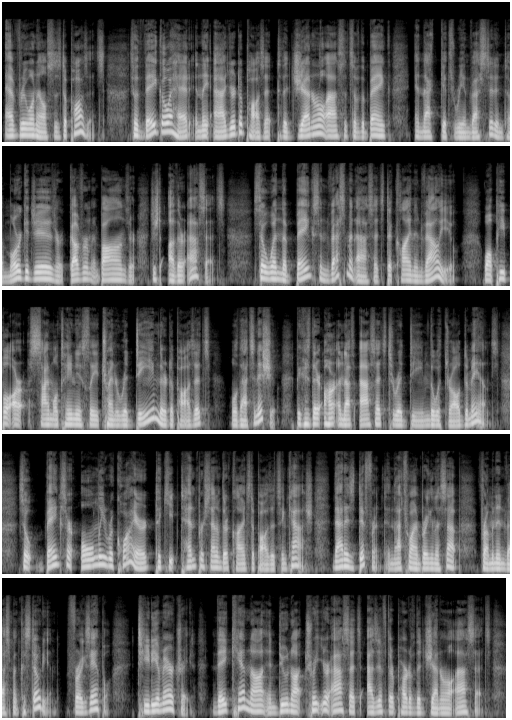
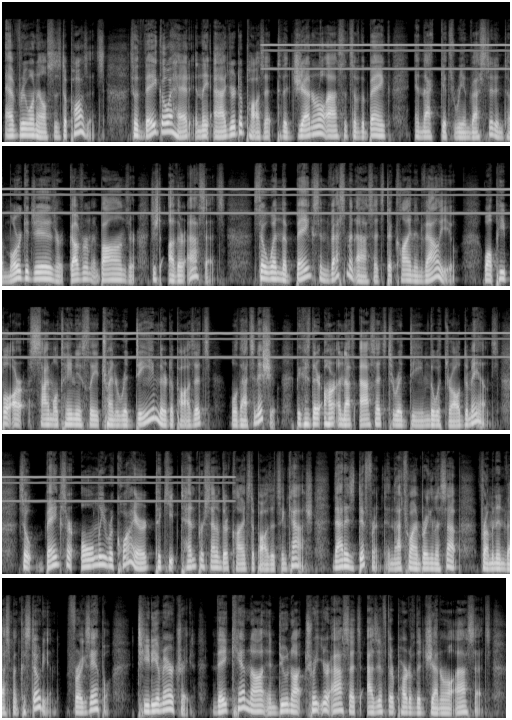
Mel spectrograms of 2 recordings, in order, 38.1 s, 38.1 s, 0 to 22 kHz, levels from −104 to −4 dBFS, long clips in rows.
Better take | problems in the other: first | high-pitched whine; loud; from 4 to 26 s; 7 kHz, 7 dB below the speech

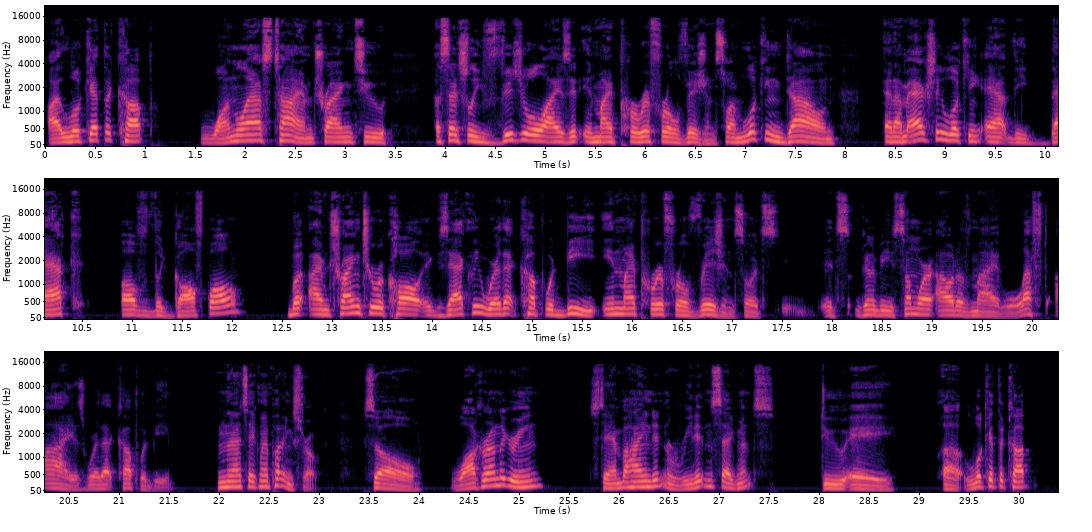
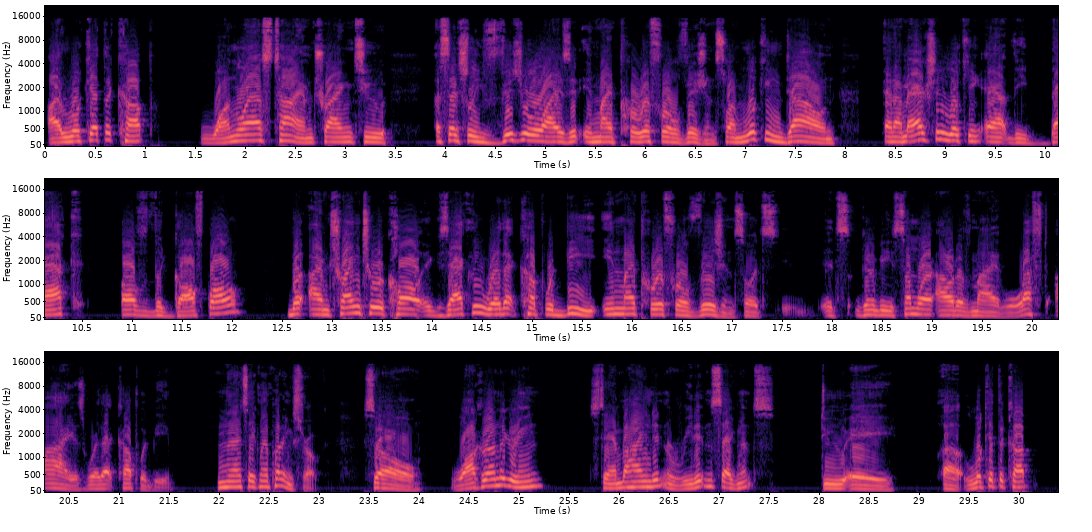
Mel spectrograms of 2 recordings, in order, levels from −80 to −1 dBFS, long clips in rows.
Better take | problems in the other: first | distortion; slight; 11% of the sound clipped

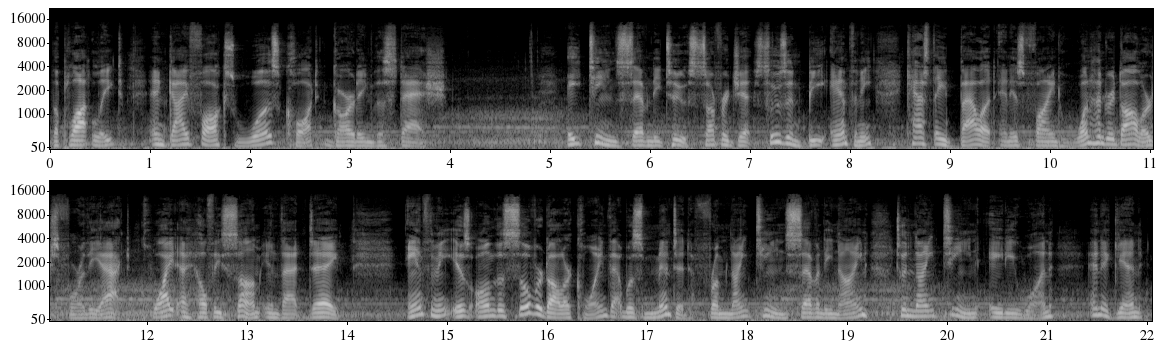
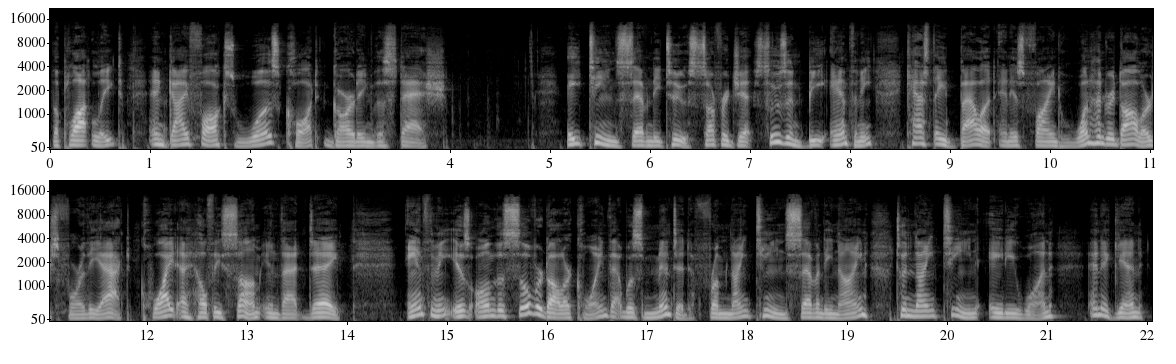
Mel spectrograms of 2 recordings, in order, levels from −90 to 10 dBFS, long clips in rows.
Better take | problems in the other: second | low rumble; noticeable; throughout; 15 dB below the speech

